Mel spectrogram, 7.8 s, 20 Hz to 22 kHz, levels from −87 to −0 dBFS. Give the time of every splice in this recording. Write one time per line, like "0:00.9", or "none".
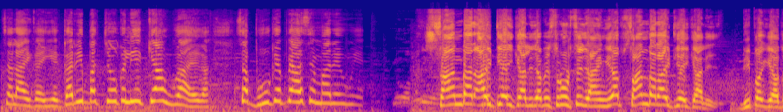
0:03.4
